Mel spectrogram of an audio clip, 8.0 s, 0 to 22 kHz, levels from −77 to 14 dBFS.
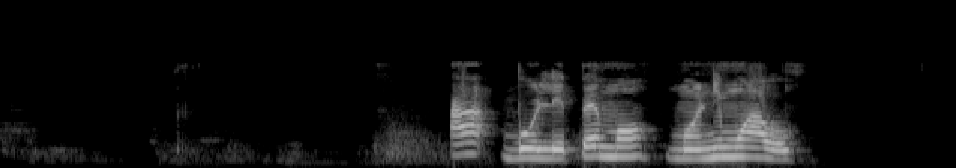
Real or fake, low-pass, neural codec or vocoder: real; 5.4 kHz; none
